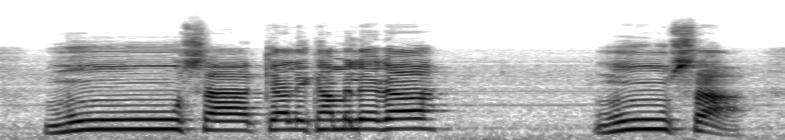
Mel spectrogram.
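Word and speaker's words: موسى: मूसा क्या लिखा मिलेगा मूसा तो ये देखें यहां ये जो य लिखा है ना यह साइलेंट तो फिर क्या पढ़ने का तरीका तो आप देखें पढ़ने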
